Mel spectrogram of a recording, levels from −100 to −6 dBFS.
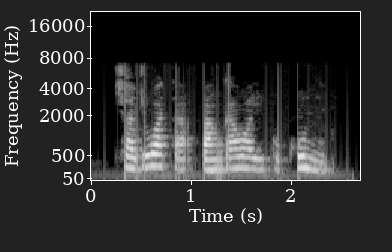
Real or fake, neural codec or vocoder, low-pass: real; none; 7.2 kHz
